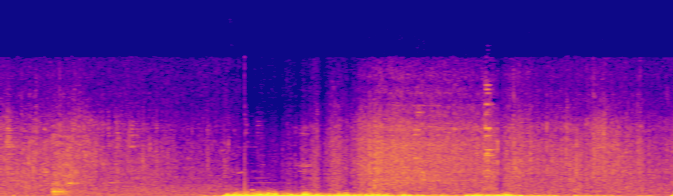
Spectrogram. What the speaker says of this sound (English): Out in front, we have a little wind.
